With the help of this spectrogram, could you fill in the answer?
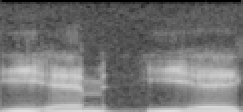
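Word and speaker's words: EMEA: slowdowns with some very challenging syncopation no it's pronounced em EA cuz it's Europe Middle East Asia Europe Middle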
